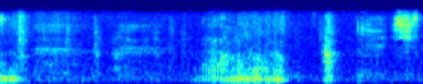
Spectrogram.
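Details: Cairn Terriers at play indoors, a pack of four: red Walter with wheaten Cordelia, Lily Beth and Chewy. Two rough, low growling bursts, one short at the start and a longer one near the middle, with a woman's chatter and faint background music.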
